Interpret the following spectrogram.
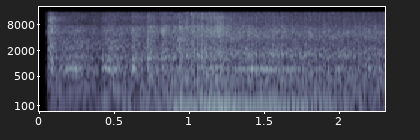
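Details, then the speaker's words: BMW F30 3-series N47 diesel cold start: loose metallic clatter over the rumble, timing chain rattle from a tired chain tensioner; fixed with updated tensioner. "does your BMW n47 engine have a rattle on Startup especially when it has been sitting overnight it is true that these engines can have timing chain issues and the chain can also stretch"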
